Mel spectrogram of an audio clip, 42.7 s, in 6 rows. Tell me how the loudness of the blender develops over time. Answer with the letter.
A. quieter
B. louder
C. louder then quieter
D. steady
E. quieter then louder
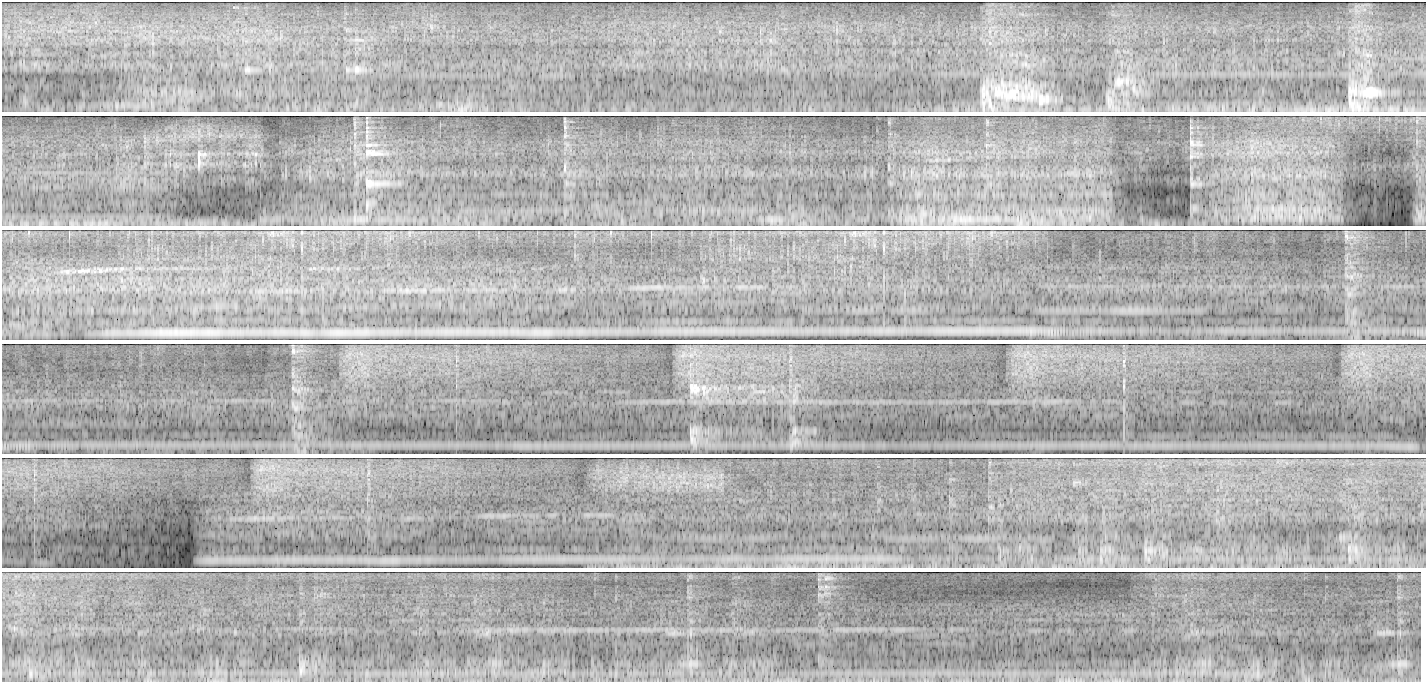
C.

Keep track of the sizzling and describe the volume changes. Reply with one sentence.
The volume of the sizzling stays about the same.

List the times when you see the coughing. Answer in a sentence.
The coughing can be heard from 4.8 to 6.9 s and from 24.8 to 25.4 s.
